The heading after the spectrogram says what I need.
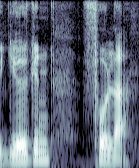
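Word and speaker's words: Jürgen Voller: uh your Jurgen voeller it's German Jurgen vola sorry uh these are F's in German so Jurgen Fuller that's cool yeah right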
